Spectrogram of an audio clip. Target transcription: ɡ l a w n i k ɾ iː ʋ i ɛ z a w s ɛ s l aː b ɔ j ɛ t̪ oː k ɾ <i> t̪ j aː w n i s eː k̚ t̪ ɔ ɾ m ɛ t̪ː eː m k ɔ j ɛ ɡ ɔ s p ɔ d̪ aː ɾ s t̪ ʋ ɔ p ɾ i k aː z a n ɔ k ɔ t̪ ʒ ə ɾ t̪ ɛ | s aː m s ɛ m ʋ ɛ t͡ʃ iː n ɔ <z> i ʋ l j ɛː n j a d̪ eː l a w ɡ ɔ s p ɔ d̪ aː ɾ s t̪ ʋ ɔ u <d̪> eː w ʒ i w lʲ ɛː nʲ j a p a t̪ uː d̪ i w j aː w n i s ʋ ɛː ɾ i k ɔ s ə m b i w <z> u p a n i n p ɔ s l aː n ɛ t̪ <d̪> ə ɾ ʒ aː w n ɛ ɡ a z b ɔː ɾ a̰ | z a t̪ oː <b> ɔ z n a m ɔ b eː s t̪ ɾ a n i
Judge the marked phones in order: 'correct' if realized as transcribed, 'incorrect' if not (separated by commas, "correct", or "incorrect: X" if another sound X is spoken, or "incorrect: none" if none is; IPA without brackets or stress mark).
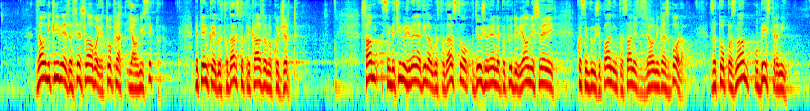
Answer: incorrect: a, incorrect: ʒ, correct, incorrect: ʒ, correct, incorrect: p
